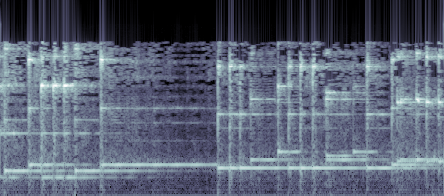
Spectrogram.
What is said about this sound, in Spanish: Pero saque el dedo del timbre, ¿cuánto se queda ahí tocando? Bueno, yo cuando... ¿Qué tiene, toda la melodía en el timbre?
